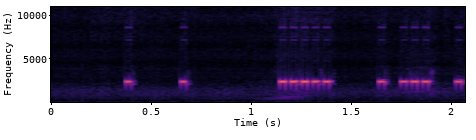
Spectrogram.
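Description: About six short, high electronic beeps from a radio-control transmitter, one of them longer, as its switches are flipped to turn the model jet's thrust vectoring off for landing.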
